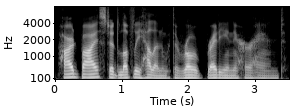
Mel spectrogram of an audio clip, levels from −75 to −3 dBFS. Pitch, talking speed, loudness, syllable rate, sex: 110 Hz, 205 wpm, -19 LUFS, 4.6 syllables/s, male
